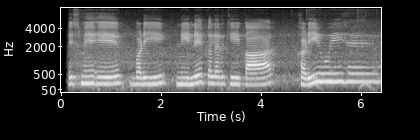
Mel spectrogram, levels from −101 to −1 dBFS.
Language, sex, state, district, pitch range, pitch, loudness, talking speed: Hindi, female, Rajasthan, Jaipur, 190-250 Hz, 205 Hz, -14 LUFS, 95 wpm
